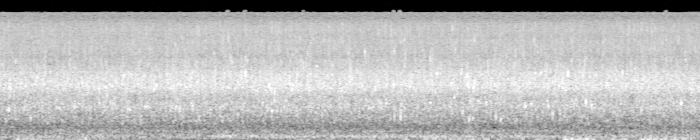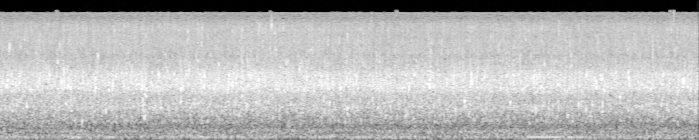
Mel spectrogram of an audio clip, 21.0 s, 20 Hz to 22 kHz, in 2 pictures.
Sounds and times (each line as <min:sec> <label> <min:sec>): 0:00.0 Stream 0:20.9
